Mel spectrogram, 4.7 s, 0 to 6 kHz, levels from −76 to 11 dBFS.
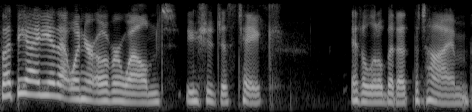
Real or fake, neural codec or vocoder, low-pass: real; none; 5.4 kHz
